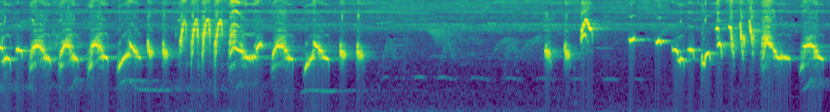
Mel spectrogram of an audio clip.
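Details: White-rumped shama described as stressed, its song used as a lure to make another bird sing actively: rapid, varied whistled and buzzy phrases, sharp chips and trills, a pause in the middle, then more fast phrases; faint low whistles beneath.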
